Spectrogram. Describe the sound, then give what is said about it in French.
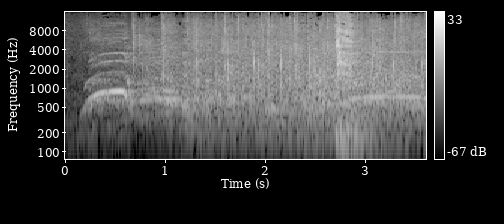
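An audience breaks into steady, dense applause after a performer says he reached 100 kilos, holding for several seconds and opening with a rising shouted whoop from the crowd before the clapping takes over. “Mais vous applaudissez le diabète?”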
